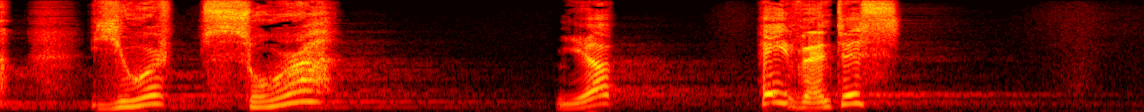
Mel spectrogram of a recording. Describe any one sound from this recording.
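A young man answers cheerfully.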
